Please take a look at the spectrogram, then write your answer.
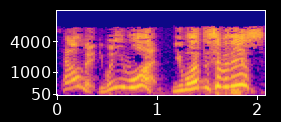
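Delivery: high, hammy fight challenge; mock tough guy. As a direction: playfully square up for a fight.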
